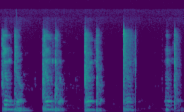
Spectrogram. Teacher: Unstressed, stressed, unstressed, stressed, unstressed, stressed, dum dum, dum dum, dum dum, dum dum. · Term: iambic pentameter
